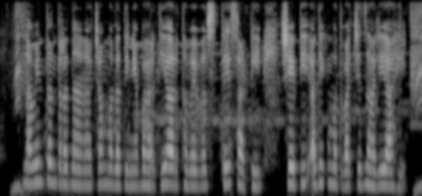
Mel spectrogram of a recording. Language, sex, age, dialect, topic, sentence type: Marathi, female, 18-24, Standard Marathi, agriculture, statement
